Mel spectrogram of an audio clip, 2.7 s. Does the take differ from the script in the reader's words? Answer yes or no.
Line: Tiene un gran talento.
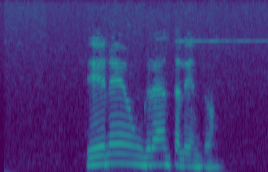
no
